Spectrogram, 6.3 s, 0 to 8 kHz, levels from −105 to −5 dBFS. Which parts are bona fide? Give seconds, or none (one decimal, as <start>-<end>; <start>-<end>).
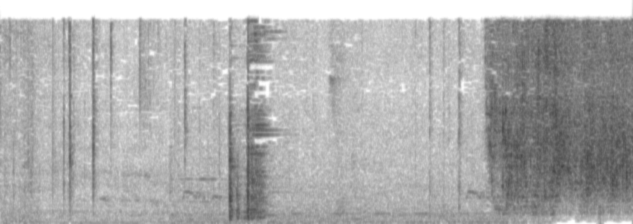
0.0-0.4; 1.7-6.3

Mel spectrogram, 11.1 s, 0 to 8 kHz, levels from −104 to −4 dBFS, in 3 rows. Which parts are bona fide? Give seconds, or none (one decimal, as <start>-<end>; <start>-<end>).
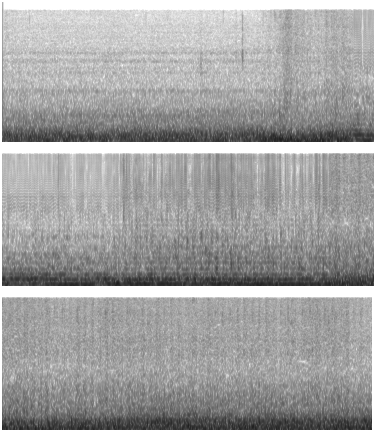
0.0-3.5; 7.0-11.1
